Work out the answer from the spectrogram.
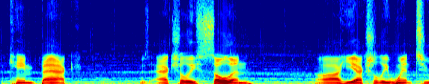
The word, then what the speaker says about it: Solon: back it was actually solon uh he actually went to ramyar village to stir up trouble huh also his name rhymes with colin so i'm not sure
